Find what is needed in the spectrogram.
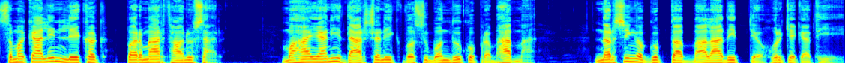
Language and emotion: Nepali, neutral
